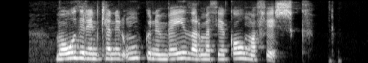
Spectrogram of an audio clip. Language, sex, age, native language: Icelandic, female, 20-29, Icelandic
